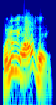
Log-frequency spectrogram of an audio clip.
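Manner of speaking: chirpy oblivious doctor voice; breezy cheery greeting. Retold or imitated. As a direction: play the cheerful doctor who walks in unaware. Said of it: "and she goes".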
